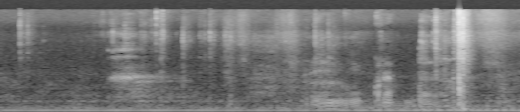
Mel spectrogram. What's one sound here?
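Small plastic parts click and tap as hands handle a toy car.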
